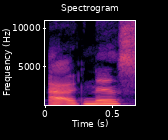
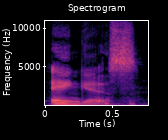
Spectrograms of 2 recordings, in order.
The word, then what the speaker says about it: Agnes: Also, I believe I'd been saying Agnes this entire time. It's Angus. I just didn't read that correctly. The N is before the G.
